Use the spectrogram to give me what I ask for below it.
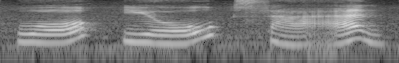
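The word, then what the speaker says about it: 我有三: Nah, tadi kan kita sudah membahas kalau 2 nada 3 ketemu, salah satu harus ngalah nih jadi nada 2. Jadi kita tahu yang wo itu pasti dibacanya jadi nada 2, wo, ya kan? Nah, bagaimana dengan kalau 3 kayak gini? Nah, kita dengan menggunakan prinsip yang sama, jadinya wo, yo, san.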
